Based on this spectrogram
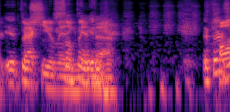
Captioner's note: laughs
